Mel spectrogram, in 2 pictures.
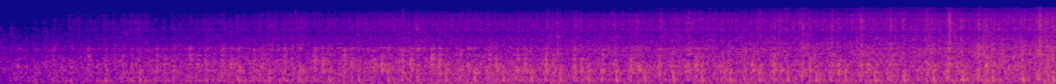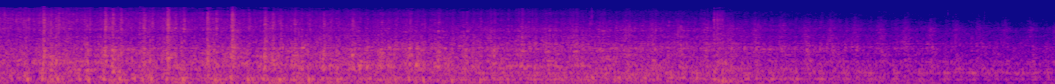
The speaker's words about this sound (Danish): Der kom en gammel bil kørende ned ad vejen. Og endnu en bil.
